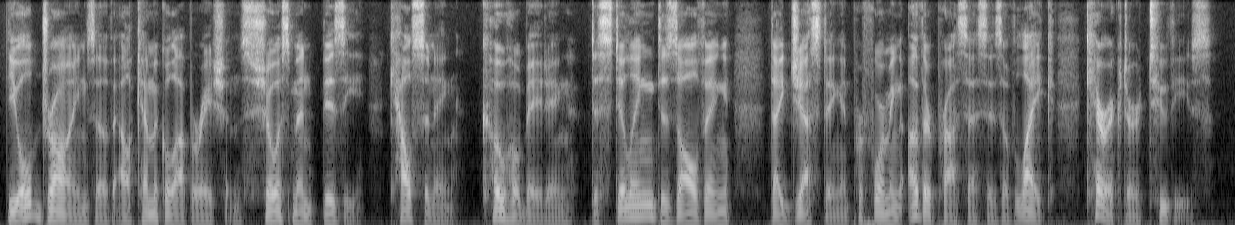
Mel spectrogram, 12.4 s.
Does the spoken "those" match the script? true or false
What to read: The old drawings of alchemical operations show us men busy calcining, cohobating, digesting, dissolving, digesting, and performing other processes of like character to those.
false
